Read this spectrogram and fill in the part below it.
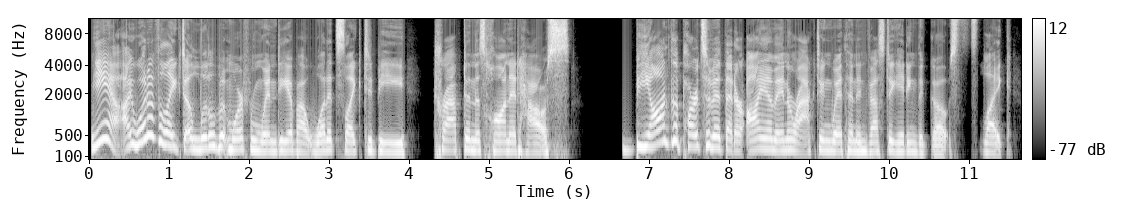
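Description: A woman with a mid-pitched voice, recorded dry with no room sound. She talks casually as a podcast co-host, giving her impressions in a review discussion. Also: lively intonation, normal speed, clear, resonant tone, no room sound.

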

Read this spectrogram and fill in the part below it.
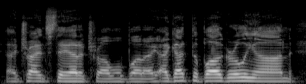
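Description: Guy in his 50s from connecticut, kinda high voice, rambly casual radio guest, dry sound. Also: level tone, fast, clear, resonant tone, no echo. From Connecticut, United States. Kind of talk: casual interview, personal storytelling.

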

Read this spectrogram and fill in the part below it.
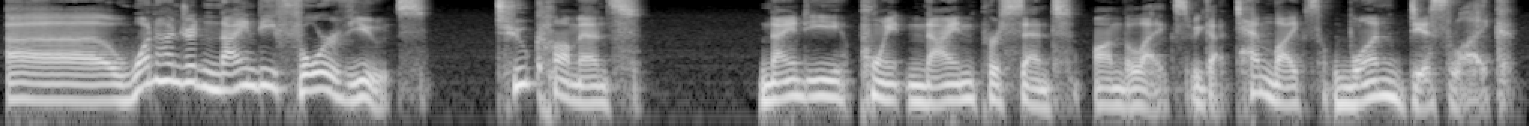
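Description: A man with a stutter hosting a casual podcast, halting with many ums and restarts. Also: medium pitch, big pitch swings. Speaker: podcast host.

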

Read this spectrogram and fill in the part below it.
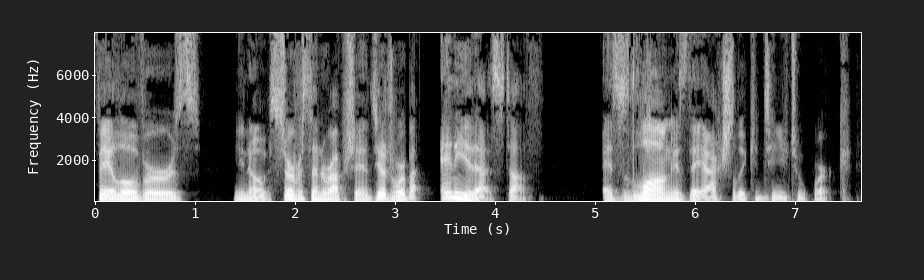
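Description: A man's voice: mid-range voice, expressive, fairly quick, a little mellow, dry recording, studio quality. A man co-hosting a podcast, telling stories in a rambling, self-deprecating way. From United States. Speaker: podcast co-host. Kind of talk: casual chat.

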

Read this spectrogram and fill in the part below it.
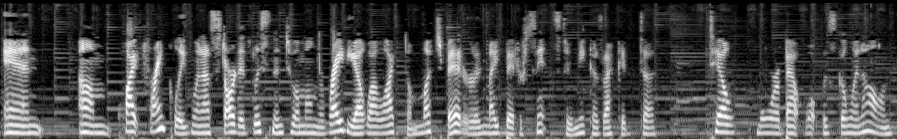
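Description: A woman's voice: on the low side, fairly even intonation, a little slow, a bit bright, soft background music. A middle-aged or older woman hosting a radio show with casual, rambling introductions.

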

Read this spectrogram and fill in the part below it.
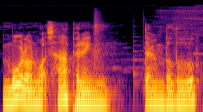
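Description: A man's voice: mid-range voice, a little slow, mellow, faint music behind. A man co-hosting a podcast in a casual, conversational way about a video game. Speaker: podcast co-host.

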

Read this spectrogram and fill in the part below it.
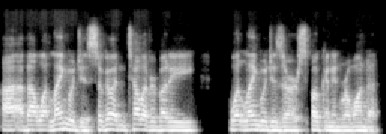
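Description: A man's voice: medium pitch, fairly even intonation, a little fast. Chatty male host, dull lo-fi sound. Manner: chatty, repeats "you know" and "right?". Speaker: podcast host. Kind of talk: interview conversation.

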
